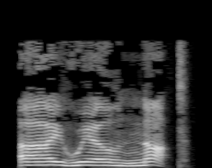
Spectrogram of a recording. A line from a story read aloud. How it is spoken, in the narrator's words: she answered, her voice throbbing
